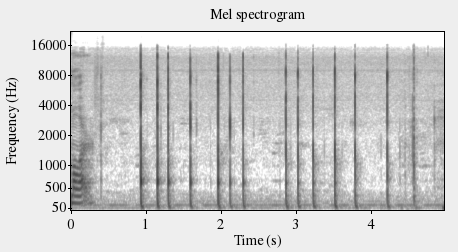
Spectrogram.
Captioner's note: tapping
